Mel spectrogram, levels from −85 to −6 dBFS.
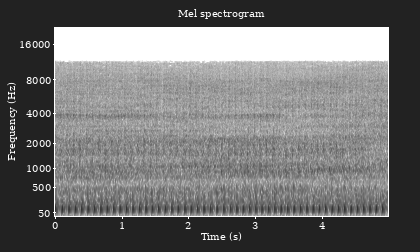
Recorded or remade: recorded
